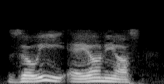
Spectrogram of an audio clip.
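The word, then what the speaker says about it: zoe aionios (ζωὴ αἰώνιος): And by the way, I'm pronouncing the Greek there as a modern Greek would pronounce it, zoe aionios, the life of the coming age.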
